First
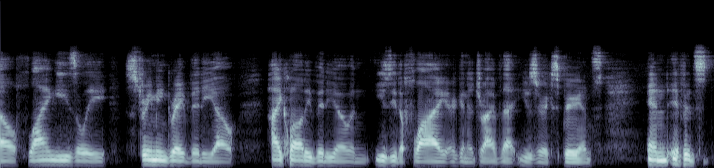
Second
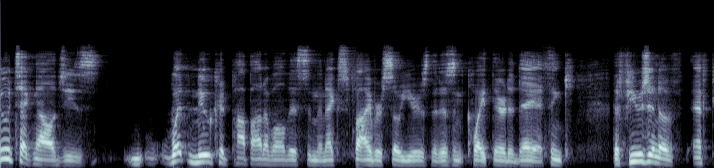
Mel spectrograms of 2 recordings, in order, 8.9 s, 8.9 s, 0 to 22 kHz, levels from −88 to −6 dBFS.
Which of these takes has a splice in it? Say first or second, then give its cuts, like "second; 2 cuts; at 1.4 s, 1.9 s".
second; 2 cuts; at 1.8 s, 7.4 s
